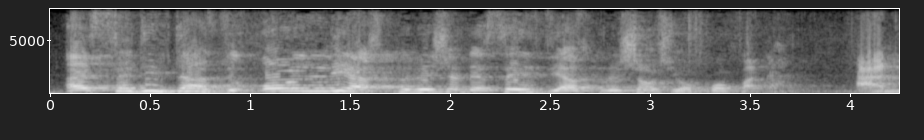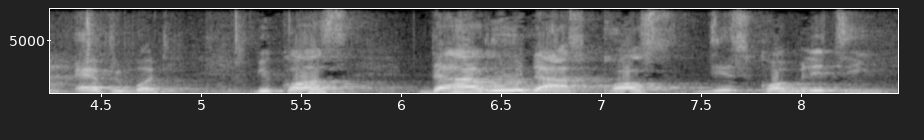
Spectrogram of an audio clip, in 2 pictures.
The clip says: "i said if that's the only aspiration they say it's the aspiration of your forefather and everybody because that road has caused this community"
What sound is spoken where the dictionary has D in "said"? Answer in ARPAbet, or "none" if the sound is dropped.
D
